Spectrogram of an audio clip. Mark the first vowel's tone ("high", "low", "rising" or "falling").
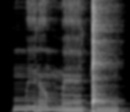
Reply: high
